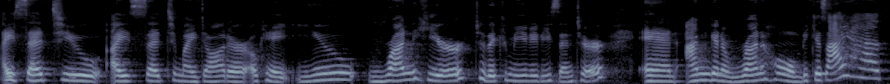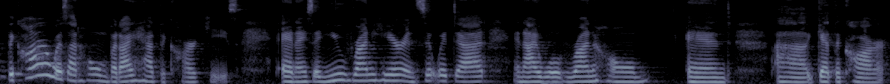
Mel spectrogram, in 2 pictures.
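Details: Adult woman speaking; ordinary fluent speech.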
